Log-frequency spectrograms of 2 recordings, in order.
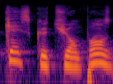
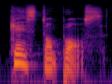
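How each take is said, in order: First: Every word is said in full. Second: The words are squeezed together and some are dropped.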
